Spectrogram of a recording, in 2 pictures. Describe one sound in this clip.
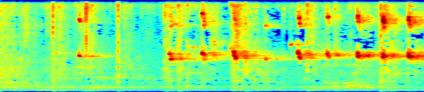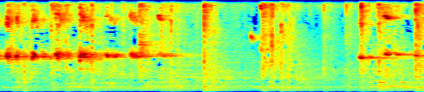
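Sneakers squeak sharply on a hardwood floor.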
